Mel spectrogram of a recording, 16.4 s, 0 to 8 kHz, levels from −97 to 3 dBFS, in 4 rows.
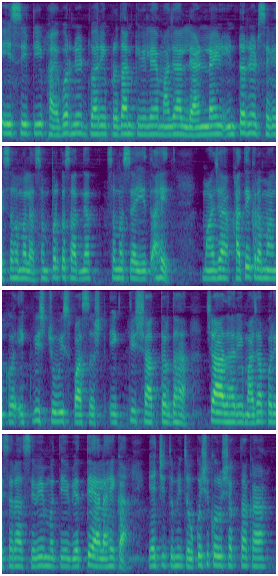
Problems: background sounds at intervals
